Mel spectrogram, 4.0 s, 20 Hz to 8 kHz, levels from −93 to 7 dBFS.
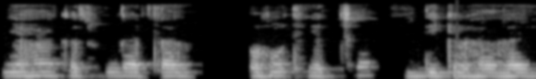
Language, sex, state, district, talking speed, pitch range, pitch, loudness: Hindi, male, Chhattisgarh, Balrampur, 135 wpm, 140-150 Hz, 145 Hz, -24 LUFS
